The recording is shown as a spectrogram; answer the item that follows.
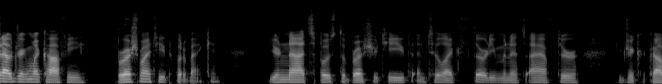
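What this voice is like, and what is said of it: Usual voice. Nothing is said of it.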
